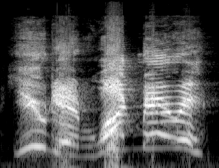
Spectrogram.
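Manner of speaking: loud, high disbelieving yell; outraged shout. Acted. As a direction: explode at the kid. Mom outraged.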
